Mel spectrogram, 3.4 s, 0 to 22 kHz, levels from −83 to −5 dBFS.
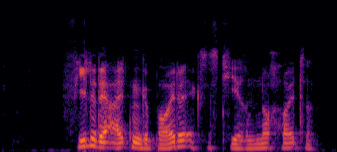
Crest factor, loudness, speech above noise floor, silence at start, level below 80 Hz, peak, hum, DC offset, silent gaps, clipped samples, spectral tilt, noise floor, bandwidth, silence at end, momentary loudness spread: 22 dB; -35 LUFS; 39 dB; 0.65 s; -68 dBFS; -14 dBFS; none; under 0.1%; none; under 0.1%; -6.5 dB/octave; -74 dBFS; 14.5 kHz; 0.25 s; 11 LU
